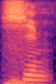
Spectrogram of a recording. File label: "simh2", Taiwanese syllable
